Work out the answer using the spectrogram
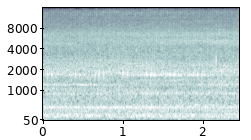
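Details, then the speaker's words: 2005 Mercedes ML350 from an auction lot, weak battery (needed a jump earlier), just started after a second crank: a steady, even idle with no knocks, misses or ticking; it seems to run pretty good. "Starts. Yeah, sounds like it runs pretty good."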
